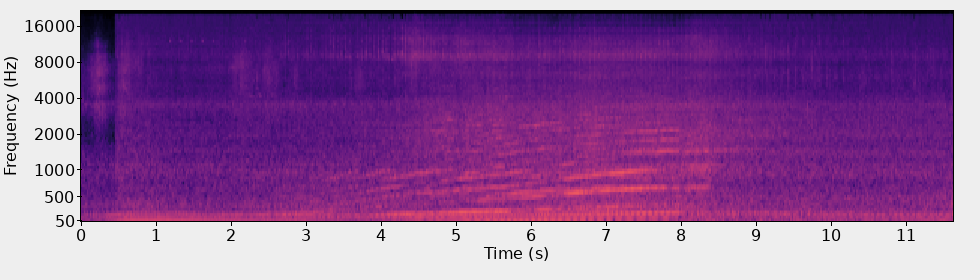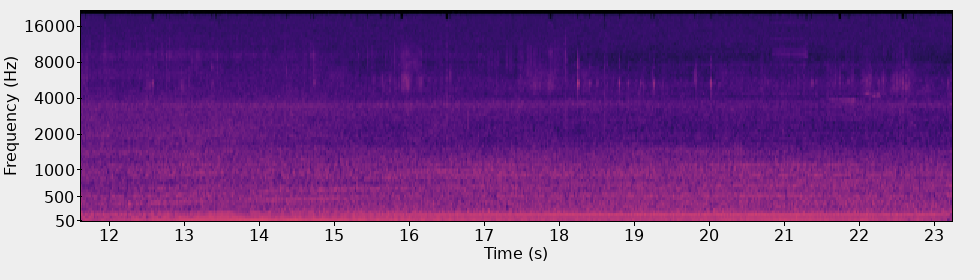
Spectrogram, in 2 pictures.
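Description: A 1964 Jaguar E-Type Series 1 3.8L roadster drives off, its engine climbing loudly through the revs before settling into a steady, close cruising drone with no talk over it.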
